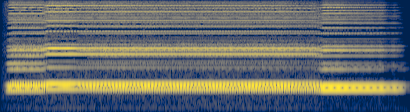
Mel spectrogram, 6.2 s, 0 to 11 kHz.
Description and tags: Chromatic Harmonica 6
A chromatic harmonica recorded in mono with my AKG C214 on my stairs.
chromatic, harmonica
